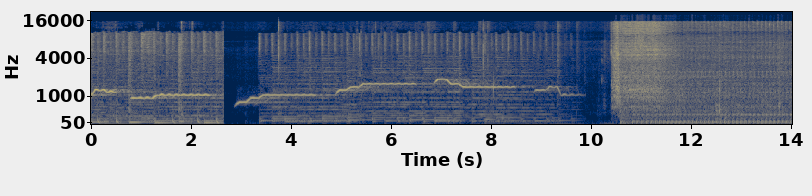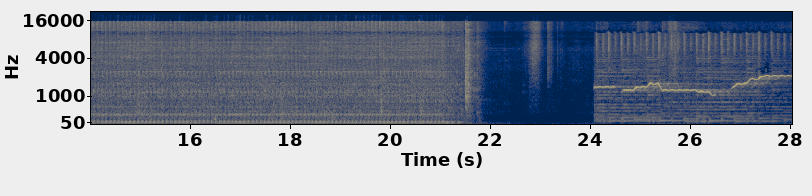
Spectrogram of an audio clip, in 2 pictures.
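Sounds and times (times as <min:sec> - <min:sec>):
scooter engine idling: 0:10.4 - 0:21.8.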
